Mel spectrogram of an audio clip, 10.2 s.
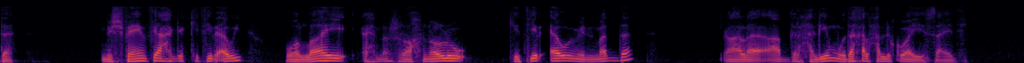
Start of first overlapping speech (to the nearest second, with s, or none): none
